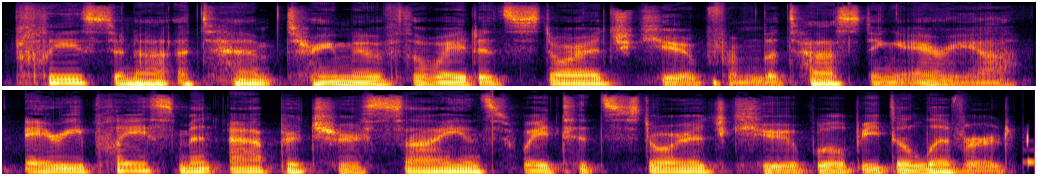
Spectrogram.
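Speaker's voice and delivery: calm, even automated announcement voice; a lightly voiced facility intercom; facility announcer. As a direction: read it like a polite recorded PA system.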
